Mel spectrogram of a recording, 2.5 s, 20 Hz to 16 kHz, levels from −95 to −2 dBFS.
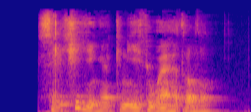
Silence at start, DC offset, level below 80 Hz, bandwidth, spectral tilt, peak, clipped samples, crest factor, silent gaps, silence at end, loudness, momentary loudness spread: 0.4 s; under 0.1%; -44 dBFS; 11.5 kHz; -3 dB/octave; -4 dBFS; under 0.1%; 24 dB; none; 0.3 s; -27 LUFS; 8 LU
